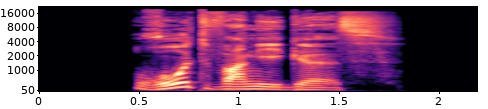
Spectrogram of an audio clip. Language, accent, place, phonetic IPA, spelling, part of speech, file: German, Germany, Berlin, [ˈʁoːtˌvaŋɪɡəs], rotwangiges, adjective, De-rotwangiges.ogg
- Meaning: strong/mixed nominative/accusative neuter singular of rotwangig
